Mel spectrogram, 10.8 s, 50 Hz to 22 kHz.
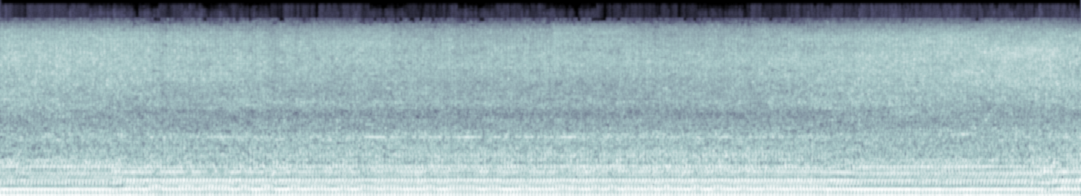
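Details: Craftsman pressure washer, 5.5hp Briggs and Stratton Intek 190 single-cylinder, after carburetor cleaning: holds a steady, fairly even speed with a constant low drone; engine running.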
